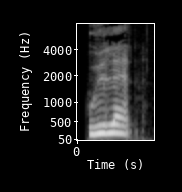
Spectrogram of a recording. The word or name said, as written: udland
